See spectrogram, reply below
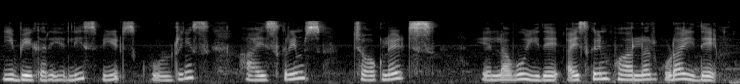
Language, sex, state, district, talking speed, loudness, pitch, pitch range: Kannada, female, Karnataka, Bangalore, 130 wpm, -17 LUFS, 215 Hz, 205-240 Hz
